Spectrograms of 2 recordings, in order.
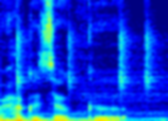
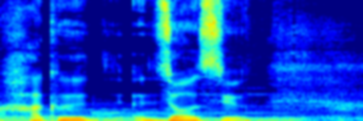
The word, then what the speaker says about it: Hakuzosu: And even if I do get another SSR unit, I guess the rate up for Hakuzoku. Oh shit, I've been saying his name wrong. Hakuzosu.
